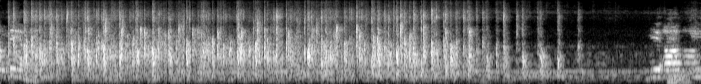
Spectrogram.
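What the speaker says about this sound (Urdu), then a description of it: "آپ کی تالیوں کی گونج بہت ہونی چاہیے" Church congregation clapping in a sustained burst of applause, dense overlapping claps filling the room and then tapering off, with a brief voice at the end.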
